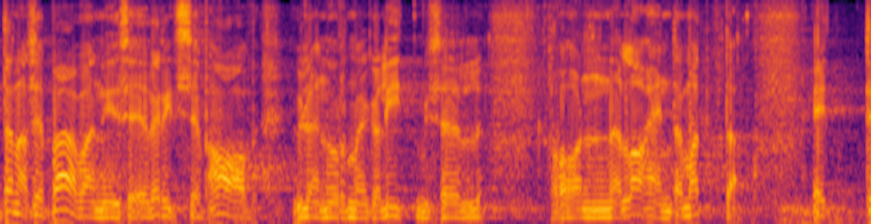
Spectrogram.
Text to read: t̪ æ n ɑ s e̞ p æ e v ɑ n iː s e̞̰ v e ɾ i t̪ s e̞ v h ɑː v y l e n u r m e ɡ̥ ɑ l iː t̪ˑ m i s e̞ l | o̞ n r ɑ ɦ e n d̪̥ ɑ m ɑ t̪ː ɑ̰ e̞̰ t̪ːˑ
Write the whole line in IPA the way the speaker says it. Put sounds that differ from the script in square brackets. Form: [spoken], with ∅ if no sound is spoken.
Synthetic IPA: t̪ æ n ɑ s e̞ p æ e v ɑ n [i] s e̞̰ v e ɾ i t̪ s e̞ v h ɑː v y l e n u r m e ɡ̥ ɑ l iː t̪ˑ m i s e̞ l | o̞ n [l] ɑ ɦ e n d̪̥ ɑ m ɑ t̪ː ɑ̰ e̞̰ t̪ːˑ

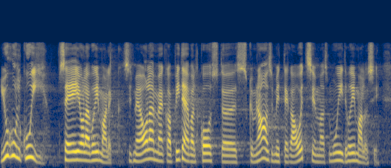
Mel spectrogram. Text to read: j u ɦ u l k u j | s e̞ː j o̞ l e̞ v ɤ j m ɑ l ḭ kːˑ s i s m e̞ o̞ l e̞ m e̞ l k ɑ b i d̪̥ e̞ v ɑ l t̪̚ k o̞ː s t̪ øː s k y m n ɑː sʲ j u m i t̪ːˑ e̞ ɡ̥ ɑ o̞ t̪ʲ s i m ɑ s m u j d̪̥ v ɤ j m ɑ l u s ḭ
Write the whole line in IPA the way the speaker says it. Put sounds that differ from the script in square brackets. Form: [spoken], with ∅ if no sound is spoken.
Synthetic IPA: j u ɦ u l k u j | s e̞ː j o̞ l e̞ v ɤ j m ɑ l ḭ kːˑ s i s m e̞ o̞ l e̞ m e̞ [∅] k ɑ [p] i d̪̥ e̞ v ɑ l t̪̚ k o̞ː s t̪ øː s k y m n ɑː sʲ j u m i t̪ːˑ e̞ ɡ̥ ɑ o̞ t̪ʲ s i m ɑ s m u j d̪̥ v ɤ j m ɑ l u s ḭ

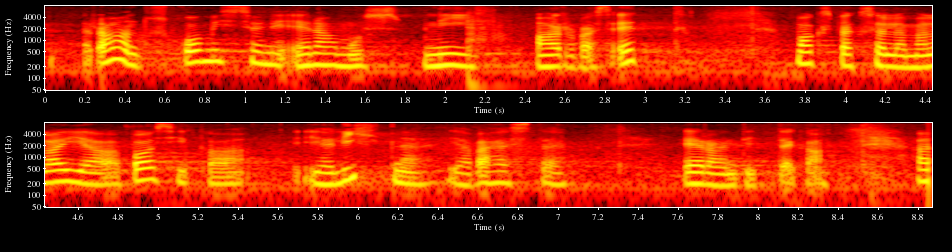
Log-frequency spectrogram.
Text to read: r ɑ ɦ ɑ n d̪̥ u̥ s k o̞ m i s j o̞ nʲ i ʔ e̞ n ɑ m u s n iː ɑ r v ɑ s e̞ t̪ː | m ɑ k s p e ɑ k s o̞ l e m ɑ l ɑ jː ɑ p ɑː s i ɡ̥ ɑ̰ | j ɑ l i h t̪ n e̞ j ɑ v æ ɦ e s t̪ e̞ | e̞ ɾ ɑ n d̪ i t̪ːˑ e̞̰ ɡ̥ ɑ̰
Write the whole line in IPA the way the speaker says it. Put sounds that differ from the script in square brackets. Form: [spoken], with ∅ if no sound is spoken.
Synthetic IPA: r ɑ ɦ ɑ n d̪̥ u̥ s k o̞ m i s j o̞ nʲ i ʔ e̞ n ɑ m u s n iː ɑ r v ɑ s e̞ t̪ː | m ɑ k s p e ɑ k s o̞ l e m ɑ l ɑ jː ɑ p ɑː s i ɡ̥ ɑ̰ | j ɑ l i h t̪ n e̞ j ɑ v æ ɦ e s t̪ e̞ | e̞ ɾ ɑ n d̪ i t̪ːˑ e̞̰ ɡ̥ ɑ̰

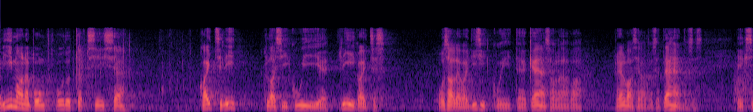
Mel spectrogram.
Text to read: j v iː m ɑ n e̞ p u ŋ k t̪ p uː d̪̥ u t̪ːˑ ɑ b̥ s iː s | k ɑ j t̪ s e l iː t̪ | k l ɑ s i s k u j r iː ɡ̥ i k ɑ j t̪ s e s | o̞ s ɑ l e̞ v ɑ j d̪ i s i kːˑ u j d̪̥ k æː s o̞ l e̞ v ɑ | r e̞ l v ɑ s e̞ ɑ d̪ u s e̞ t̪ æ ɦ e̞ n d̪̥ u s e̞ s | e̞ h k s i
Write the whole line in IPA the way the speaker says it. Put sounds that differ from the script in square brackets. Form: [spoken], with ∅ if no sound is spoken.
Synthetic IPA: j v iː m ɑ n e̞ p u ŋ k t̪ p uː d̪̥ u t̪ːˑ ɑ b̥ s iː s | k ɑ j t̪ s e l iː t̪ | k l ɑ s i [∅] k u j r iː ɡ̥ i k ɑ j t̪ s e s | o̞ s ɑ l e̞ v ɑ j d̪ i s i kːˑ u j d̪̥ k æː s o̞ l e̞ v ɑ | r e̞ l v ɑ s e̞ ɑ d̪ u s e̞ t̪ æ ɦ e̞ n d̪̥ u s e̞ s | e̞ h k s i

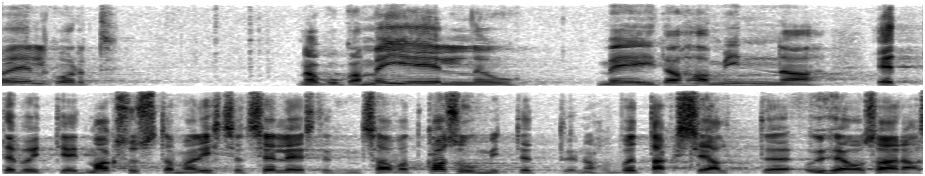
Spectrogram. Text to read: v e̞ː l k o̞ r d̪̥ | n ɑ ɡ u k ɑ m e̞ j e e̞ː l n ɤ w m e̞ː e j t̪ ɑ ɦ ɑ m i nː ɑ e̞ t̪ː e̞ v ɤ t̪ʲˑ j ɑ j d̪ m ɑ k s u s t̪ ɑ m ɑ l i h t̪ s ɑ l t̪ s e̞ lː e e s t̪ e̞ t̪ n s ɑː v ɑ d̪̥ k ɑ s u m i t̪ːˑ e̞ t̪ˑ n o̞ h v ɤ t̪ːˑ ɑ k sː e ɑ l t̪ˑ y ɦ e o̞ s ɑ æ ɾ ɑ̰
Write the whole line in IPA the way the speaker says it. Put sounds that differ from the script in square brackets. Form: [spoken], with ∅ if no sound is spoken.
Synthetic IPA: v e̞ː l k o̞ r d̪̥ | n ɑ ɡ u k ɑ m e̞ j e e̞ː l n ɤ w m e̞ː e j t̪ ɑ ɦ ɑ m i nː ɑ e̞ t̪ː e̞ v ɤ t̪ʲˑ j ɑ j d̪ m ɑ k s u s t̪ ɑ m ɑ l i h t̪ s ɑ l t̪ s e̞ lː e e s t̪ e̞ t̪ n s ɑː v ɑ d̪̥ k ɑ s u m i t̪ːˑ e̞ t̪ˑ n o̞ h v ɤ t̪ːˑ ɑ k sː e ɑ l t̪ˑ y ɦ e o̞ s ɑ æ ɾ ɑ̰

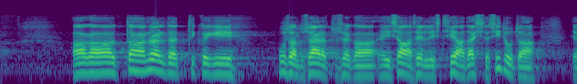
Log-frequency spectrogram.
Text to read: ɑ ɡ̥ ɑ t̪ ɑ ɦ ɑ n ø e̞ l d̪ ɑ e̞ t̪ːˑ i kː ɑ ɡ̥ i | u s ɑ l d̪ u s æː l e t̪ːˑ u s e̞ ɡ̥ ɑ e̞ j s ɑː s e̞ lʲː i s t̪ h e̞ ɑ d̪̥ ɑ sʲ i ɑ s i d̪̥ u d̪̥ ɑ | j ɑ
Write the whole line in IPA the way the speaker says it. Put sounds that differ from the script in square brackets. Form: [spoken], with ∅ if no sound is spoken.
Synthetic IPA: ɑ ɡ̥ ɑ t̪ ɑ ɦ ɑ n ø e̞ l d̪ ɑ e̞ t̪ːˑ i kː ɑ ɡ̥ i | u s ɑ l d̪ u s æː l e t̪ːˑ u s e̞ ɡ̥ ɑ e̞ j s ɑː s e̞ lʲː i s t̪ h e̞ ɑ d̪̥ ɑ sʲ [j] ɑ s i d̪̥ u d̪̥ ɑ | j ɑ

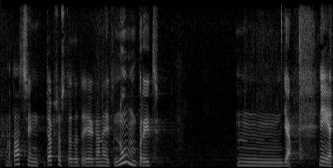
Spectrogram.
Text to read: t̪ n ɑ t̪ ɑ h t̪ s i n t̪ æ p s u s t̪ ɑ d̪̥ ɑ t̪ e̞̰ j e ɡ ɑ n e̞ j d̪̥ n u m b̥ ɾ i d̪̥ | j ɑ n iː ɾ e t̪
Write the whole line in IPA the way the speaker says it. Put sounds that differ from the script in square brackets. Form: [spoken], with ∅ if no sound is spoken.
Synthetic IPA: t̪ [m] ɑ t̪ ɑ h t̪ s i n t̪ æ p s u s t̪ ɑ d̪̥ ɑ t̪ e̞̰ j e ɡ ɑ n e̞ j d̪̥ n u m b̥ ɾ i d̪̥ | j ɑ n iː [∅] e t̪

